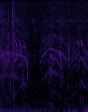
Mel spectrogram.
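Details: Thin rising-and-falling mews from newly born kittens looking for their mother, two or three quick cries over a constant low background hum.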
